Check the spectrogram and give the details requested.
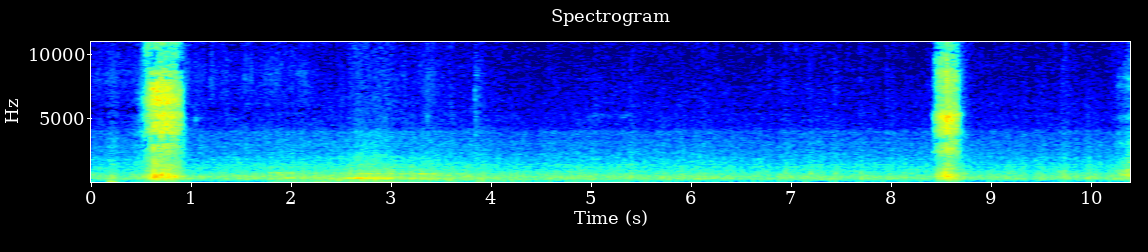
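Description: Two short, sharp bursts of air about eight seconds apart, like sneezes or forceful nasal blows, over quiet room noise.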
